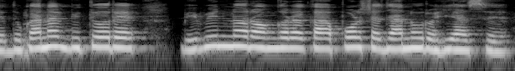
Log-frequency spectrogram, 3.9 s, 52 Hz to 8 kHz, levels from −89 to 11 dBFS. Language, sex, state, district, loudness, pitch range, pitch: Bengali, female, Assam, Hailakandi, -11 LUFS, 245-280 Hz, 265 Hz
